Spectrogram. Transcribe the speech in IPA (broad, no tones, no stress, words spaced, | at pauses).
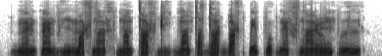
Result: bæ̃bk͡pæ̃bʱĩ ŋ͡mɑxdˤẽːxbũlʲ tˤoxɖʱiɡ͡bɑ̃tˤɯ dˤuɡ͡bɑxk͡pe poɡ͡bæ̃xdˤũː ɭũpɯlʲ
